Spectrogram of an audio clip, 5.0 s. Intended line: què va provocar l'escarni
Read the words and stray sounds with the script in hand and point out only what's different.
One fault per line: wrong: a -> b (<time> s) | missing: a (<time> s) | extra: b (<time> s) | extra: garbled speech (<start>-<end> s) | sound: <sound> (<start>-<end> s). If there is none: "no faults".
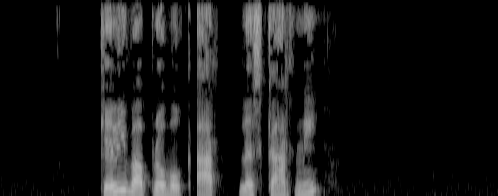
extra: li (1.2 s)
sound: dropout (1.9-2.0 s)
